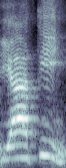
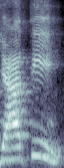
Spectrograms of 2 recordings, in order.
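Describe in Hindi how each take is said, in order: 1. यह शब्द y ध्वनि से शुरू होता है। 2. यह शब्द j ध्वनि से शुरू होता है। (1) "শুদ্ধ সংস্কৃতে বলে তো ইয়া ধাতু হবে" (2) "আমরা অন্তস্থ যা জ বলে উচ্চারণ করি"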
